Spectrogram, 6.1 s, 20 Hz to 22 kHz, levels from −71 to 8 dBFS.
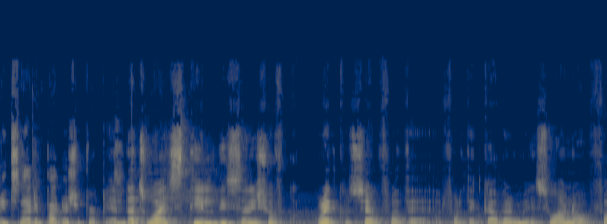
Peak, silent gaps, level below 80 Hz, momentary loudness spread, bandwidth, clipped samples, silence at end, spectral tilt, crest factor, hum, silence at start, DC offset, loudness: -4 dBFS; none; -42 dBFS; 10 LU; 16.5 kHz; under 0.1%; 0 s; -4.5 dB/octave; 20 dB; none; 0 s; under 0.1%; -25 LUFS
